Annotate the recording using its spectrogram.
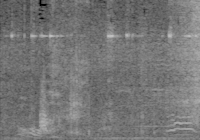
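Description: A voice singing 'ooh' several times over a steady low held tone from the song's backing.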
